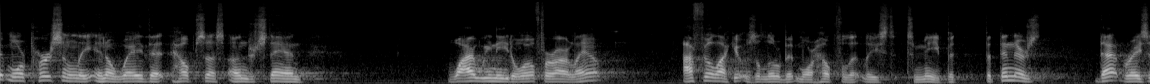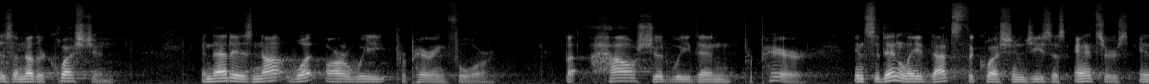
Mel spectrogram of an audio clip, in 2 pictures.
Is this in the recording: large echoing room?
yes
